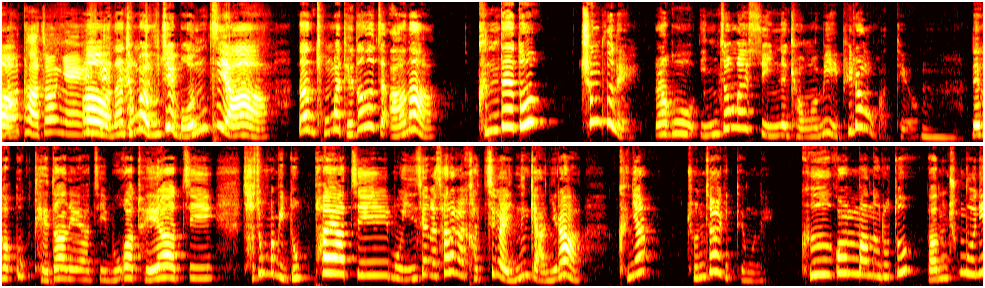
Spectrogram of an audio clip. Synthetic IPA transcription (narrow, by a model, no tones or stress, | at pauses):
tad͡ʑʌŋeʌnannt͡ɕʌŋmaɭud͡ʑie̞mʌnd͡ʑia | nant͡ɕʌŋmaɭte̞danad͡ʑiʔana | kɯnde̞do | t͡ɕʰuŋbune̞ | ɾaɡoind͡ʑʌŋɦaɭs͈uinːɯnkjʌŋʌmipʰjiɾjoɦaŋɡʌk͈atʰe̞jone̞ɡak͈ok̚te̞danɦe̞jad͡ʑimoɡatwe̞jad͡ʑit͡ɕad͡ʑoŋɡaminopʰajad͡ʑimwʌinsʰe̞ŋɯɭsʰaɾaŋɯɭkat͡ɕʰiɡainːɯnɡe̞aɲiɾa | kɯɲaŋ | t͡ɕond͡ʑaɦaɡit͈e̞mune̞ | kɯɡʌnmanɯɾodonanɯnt͡ɕʰuŋbuɲi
